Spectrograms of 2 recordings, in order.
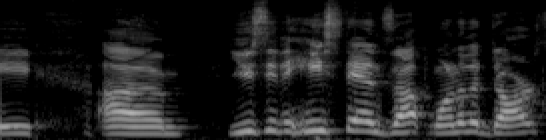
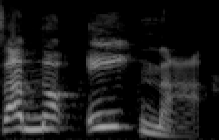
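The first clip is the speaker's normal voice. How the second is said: higher-pitched acted protest; indignant refusal; 6 semitones higher than usual. Brother turning down the rock-hard cookie, indignant refusal. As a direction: refuse it in pitched-up mock outrage. Refusal repeated as argument heats up.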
